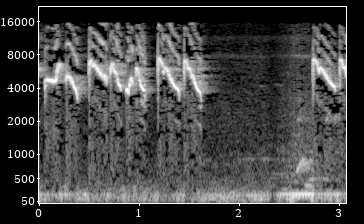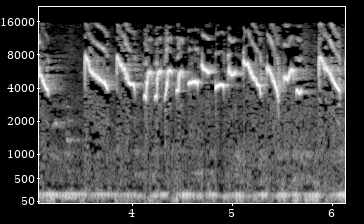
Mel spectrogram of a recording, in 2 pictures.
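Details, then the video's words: Oriental white-eye in a continuous ngriwik-style song used to stimulate other white-eyes to join in: thin, high, rapidly wavering whistles in short bursts, a gap around two seconds, then a dense run of chattering notes with a faint low hum. "PLECI meriwik ngerol sambung nembak, sangat ampuh merangsang pleci ikut bunyi"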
